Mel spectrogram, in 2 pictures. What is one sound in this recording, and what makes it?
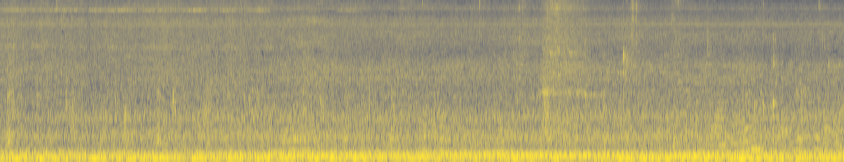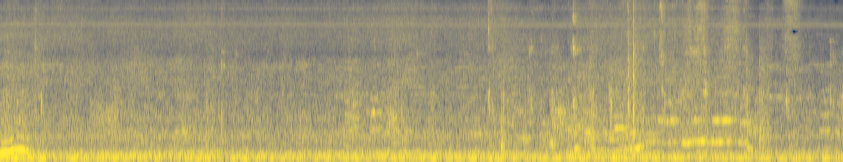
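A woman chews food noisily close to a microphone.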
